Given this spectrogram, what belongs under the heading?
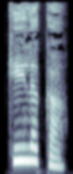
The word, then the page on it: ಕೀಲಕ: kīlaka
